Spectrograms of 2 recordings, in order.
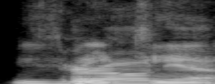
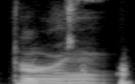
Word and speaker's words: Perron: Is it Perron? Is it a French name? – Yeah. – Perron, yeah. Okay, so it would be pronounced Perron here.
